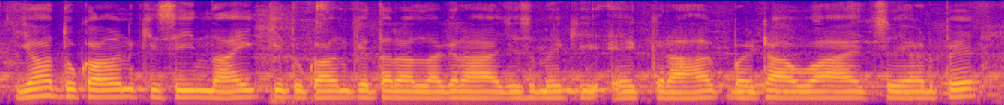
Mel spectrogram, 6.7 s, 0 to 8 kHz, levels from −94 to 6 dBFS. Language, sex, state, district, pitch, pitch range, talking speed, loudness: Hindi, male, Uttar Pradesh, Lalitpur, 140 Hz, 135-150 Hz, 180 wpm, -14 LUFS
